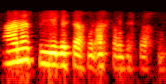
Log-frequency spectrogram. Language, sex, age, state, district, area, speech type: Kashmiri, female, 18-30, Jammu and Kashmir, Anantnag, rural, conversation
